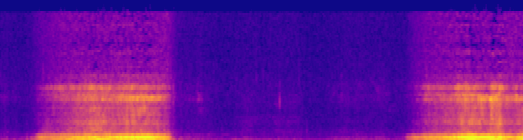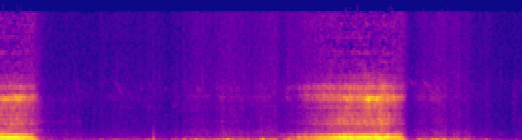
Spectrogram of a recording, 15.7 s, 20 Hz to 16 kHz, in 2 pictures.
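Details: 19-year-old male snoring loudly with rattling snores during sleep, three in about sixteen seconds, roughly eleven breaths a minute.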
